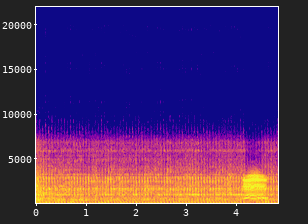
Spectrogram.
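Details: Honda Scoopy-i scooter, kick-started right after a student replaced the drive belt: fast loud ticking knock about four beats a second over the idle, sounding like a broken connecting rod; source unconfirmed.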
